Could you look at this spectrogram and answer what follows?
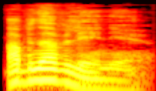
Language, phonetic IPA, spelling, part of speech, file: Russian, [ɐbnɐˈvlʲenʲɪje], обновление, noun, Ru-обновление.ogg
- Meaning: 1. renewal 2. renovation 3. update 4. aggiornamento (reform of some teachings of Roman Catholic Church in 1962–65)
